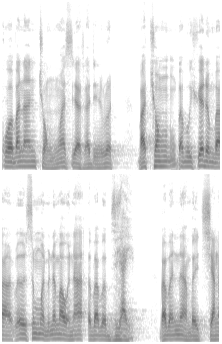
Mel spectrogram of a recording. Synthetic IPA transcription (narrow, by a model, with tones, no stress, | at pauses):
kʷo˦˨ba˦na˦n̩˦t͡ʃo˨ŋnwa˦si˦a˨sa˦di˨ni˨ɾo˦t̚ | ba˧t͡ʃʲo˦ŋba̰˧bu˧hʲe˦tɐ˦m̩˦ba˧ɐ˦sɨ˦mːo˦˨nbɐ˨nɐ˦ma˦wo˨na˦ɐ˨ba˦bɐ˧bʲja˨i˨ | ba˧bɐ˦˧n˦a˨mbɐ˨t͡ʃja˦ŋ˦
